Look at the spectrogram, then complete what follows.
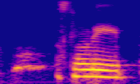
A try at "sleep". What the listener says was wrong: Sleep. Un poco más marcada la I. Sleep.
